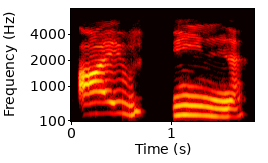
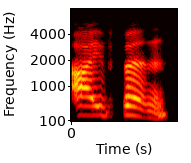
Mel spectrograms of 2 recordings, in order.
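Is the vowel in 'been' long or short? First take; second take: long; short. First: The vowel in been is long. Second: The vowel in been is short and reduced.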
